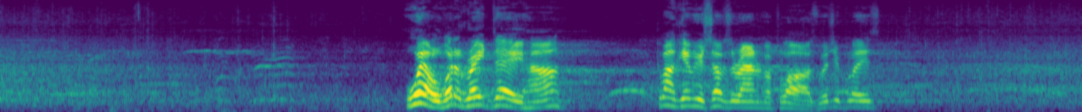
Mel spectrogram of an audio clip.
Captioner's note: cheers and applause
